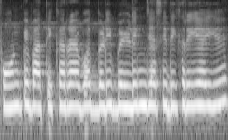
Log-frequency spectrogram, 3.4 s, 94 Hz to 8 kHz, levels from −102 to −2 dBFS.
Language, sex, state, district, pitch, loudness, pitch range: Hindi, female, Maharashtra, Mumbai Suburban, 275 Hz, -11 LUFS, 270-285 Hz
